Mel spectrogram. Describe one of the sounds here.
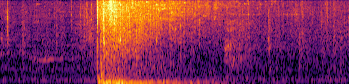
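A magical burst crackles and whooshes loudly.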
